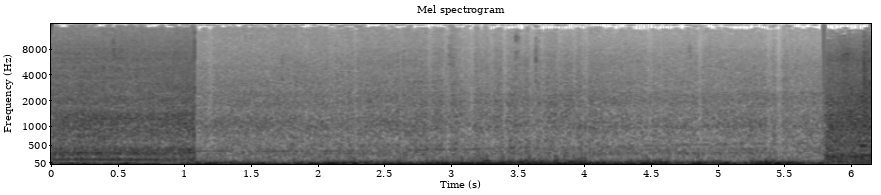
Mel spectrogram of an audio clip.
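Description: City bus engine humming steadily for about a second, then a sudden change to a loud, heavy low rumble of a bus underway, engine and road noise with some wind on the microphone.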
